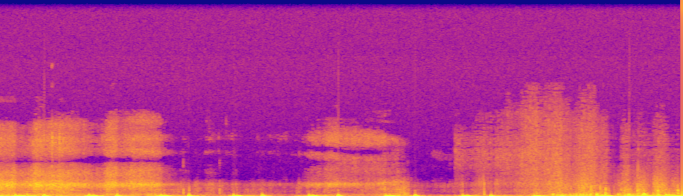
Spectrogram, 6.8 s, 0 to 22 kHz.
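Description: Soft, deep thumps at about 80 a minute under rustling fabric and hiss: a heartbeat heard up close.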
